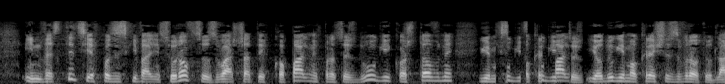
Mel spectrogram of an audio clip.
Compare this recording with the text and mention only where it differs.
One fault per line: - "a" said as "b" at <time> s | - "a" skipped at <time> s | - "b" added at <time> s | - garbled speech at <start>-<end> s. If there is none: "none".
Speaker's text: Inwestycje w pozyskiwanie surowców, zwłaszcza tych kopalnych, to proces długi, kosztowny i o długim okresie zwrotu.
- "to" skipped at 3.2 s
- garbled speech at 4.8-5.8 s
